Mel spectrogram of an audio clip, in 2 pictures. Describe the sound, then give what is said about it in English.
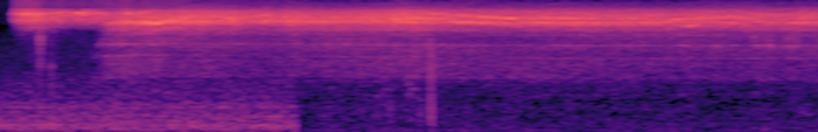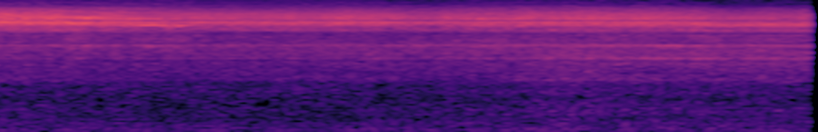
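A long, steady hissing exhale released after a breath in as a breathing exercise, bright and airy, holds for about eight seconds and slowly tapers off a little toward the end, with no talking over it. “And then you will release on a hissing sound.”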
